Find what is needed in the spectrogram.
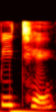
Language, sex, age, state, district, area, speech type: Hindi, female, 18-30, Madhya Pradesh, Bhopal, urban, read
